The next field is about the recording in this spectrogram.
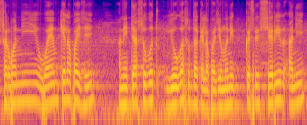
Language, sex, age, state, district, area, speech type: Marathi, male, 18-30, Maharashtra, Hingoli, rural, spontaneous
